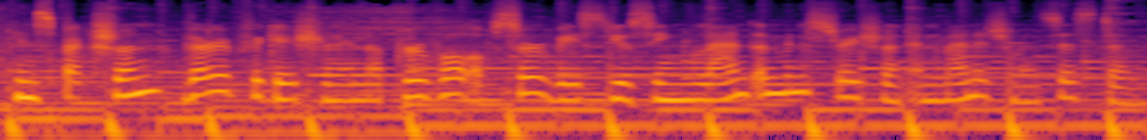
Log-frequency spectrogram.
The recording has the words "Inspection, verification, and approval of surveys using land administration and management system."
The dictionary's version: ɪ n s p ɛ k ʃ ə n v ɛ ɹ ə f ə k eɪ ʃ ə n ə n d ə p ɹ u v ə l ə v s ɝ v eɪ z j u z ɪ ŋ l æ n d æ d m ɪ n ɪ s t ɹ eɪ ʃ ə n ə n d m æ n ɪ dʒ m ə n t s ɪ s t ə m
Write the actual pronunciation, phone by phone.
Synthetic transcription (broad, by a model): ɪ n s p ɛ k ʃ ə n v ɛ ɹ ə f ə k eɪ ʃ ə n ə n d ə p ɹ u v ə l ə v s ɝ v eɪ s j u s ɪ ŋ l æ n d æ d m ɪ n ɪ s t ɹ eɪ ʃ ə n ə n d m æ n ɪ dʒ m ə n t s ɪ s t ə m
